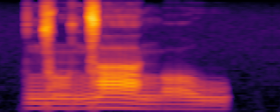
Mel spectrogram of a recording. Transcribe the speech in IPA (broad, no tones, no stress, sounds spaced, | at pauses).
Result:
ŋ͡ǀ õ ŋ͡ǀ a ŋ ɔ w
